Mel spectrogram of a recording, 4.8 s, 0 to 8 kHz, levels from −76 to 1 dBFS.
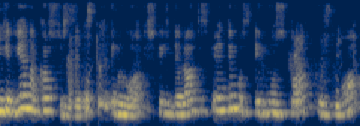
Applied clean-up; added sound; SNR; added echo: neural mask model DeepFilterNet 3.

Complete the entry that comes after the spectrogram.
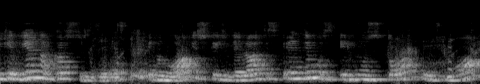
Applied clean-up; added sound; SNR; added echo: neural separator model SepFormer DNS4.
